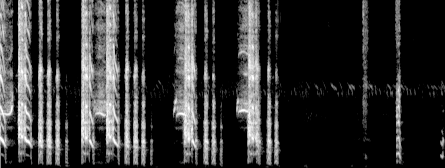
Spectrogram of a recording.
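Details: Teetar partridge, called Irani tetar, giving rapid rasping squawks in quick bursts for about three and a half seconds, then falling nearly silent apart from a few faint distant notes.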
